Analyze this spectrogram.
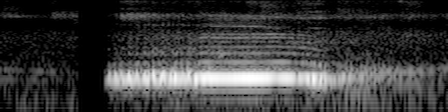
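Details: A male puter dove, from a comparison of local and white males, gives one sustained low coo of about a second, steady in pitch and slightly rough, trailing off softly.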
